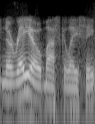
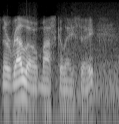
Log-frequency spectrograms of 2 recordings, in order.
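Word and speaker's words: Nerello Mascalese: So in Spanish it would be Naro Moscalce but it is in in Italian it's Nurell Moscalce as I learned and um and that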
